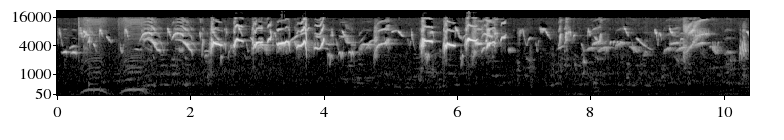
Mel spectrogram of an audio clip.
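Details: Female Oriental magpie-robin call used to lure a quiet male into singing; two low hoarse notes at the start, then a long run of sharp whistles and twittering chirps repeated about three times a second.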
